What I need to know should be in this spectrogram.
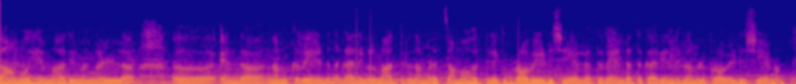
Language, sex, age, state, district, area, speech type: Malayalam, female, 18-30, Kerala, Kollam, rural, spontaneous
